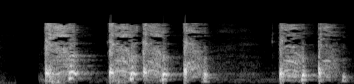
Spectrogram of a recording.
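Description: A person with the flu coughs in two loud bursts: a cluster of four harsh coughs followed by a pause, then two more, with a slight throat-clearing rasp and no talking.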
